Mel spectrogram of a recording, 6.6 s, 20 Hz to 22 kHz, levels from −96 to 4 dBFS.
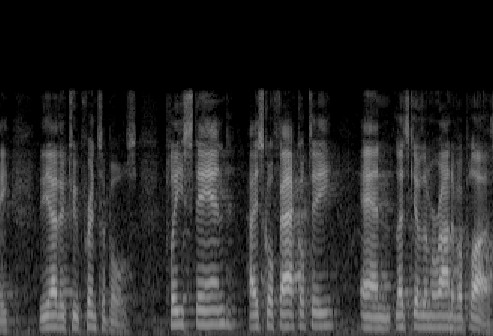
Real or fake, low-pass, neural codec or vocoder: real; 7.2 kHz; none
